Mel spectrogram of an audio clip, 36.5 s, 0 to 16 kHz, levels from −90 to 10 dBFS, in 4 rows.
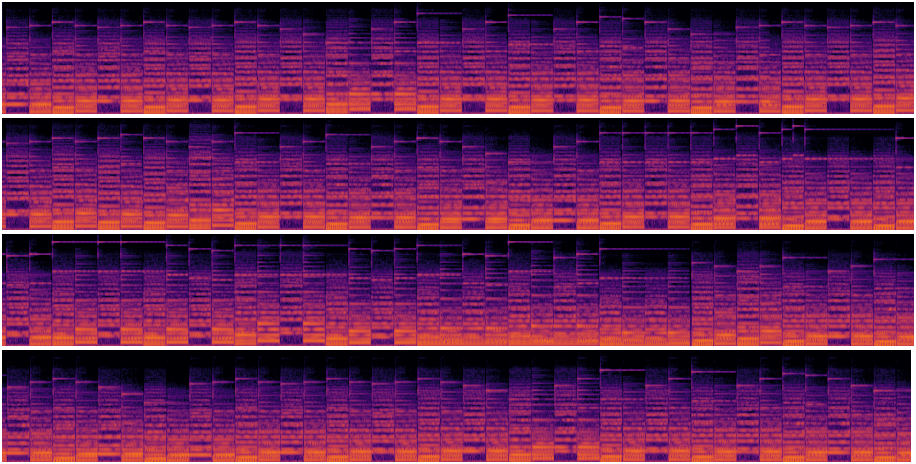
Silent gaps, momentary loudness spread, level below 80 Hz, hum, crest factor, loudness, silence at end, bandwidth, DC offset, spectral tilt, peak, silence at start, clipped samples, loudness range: none; 3 LU; -34 dBFS; none; 14 dB; -26 LUFS; 0 s; 13 kHz; 0.2%; -6 dB/octave; -12 dBFS; 0 s; under 0.1%; 1 LU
